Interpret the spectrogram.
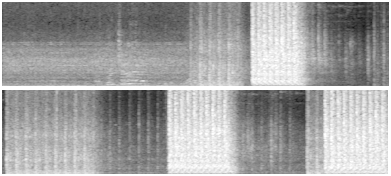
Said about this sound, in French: c'est une arme qui a une cadence assez importante, donc qui nous permettra d'effectuer des tirs plutôt précis.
